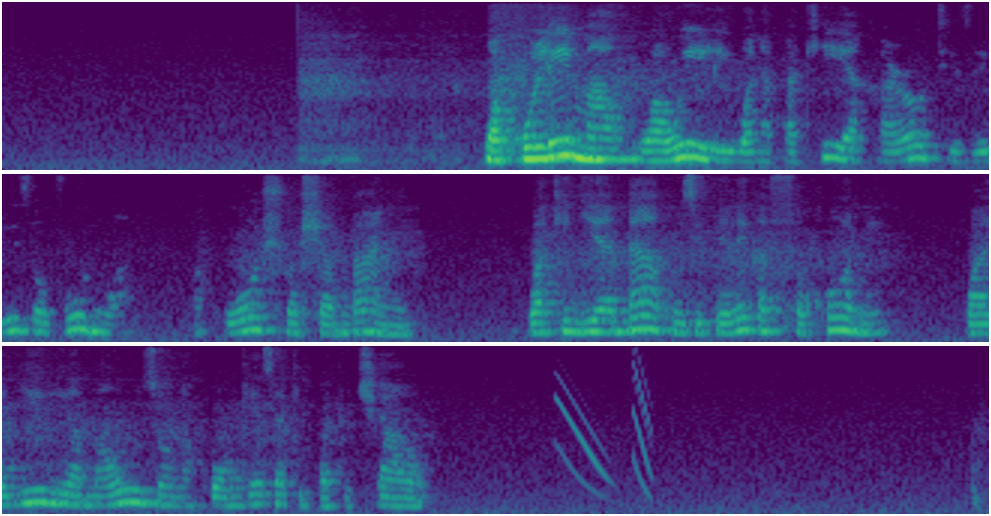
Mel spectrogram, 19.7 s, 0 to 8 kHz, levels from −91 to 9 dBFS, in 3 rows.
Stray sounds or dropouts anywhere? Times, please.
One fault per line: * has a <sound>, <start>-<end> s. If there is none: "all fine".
* has a chirp, 16.9-17.5 s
